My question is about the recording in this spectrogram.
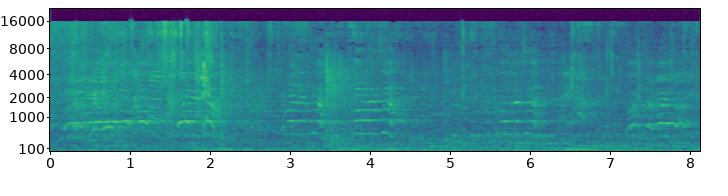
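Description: Voices of spectators and children calling and shouting across a large gym, several overlapping held calls, over a low steady hum.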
